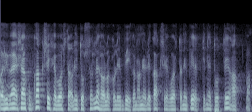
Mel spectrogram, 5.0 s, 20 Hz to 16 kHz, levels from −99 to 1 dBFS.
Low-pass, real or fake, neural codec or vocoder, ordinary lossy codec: 7.2 kHz; real; none; none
